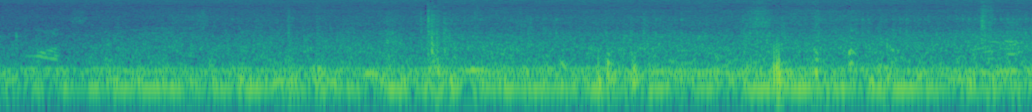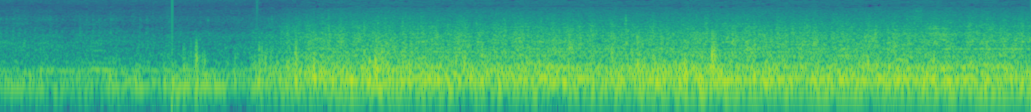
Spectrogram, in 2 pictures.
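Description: Chaparral motorboat's engine running with a steady low hum, then getting suddenly louder about six and a half seconds in as the boat picks up speed, with rushing wind and water noise.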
